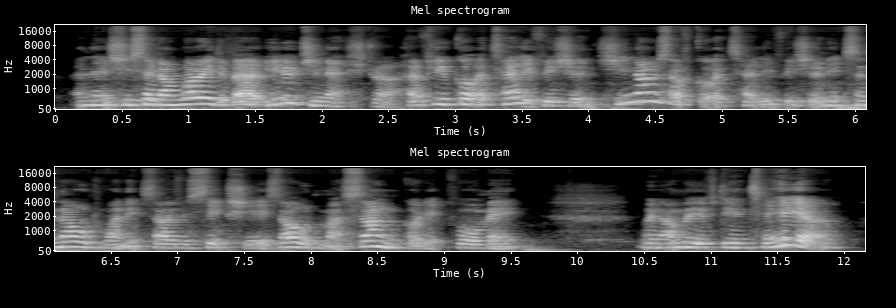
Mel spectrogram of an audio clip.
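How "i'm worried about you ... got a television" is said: usual speaking voice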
